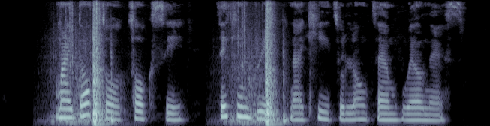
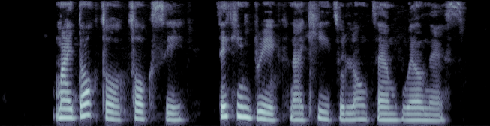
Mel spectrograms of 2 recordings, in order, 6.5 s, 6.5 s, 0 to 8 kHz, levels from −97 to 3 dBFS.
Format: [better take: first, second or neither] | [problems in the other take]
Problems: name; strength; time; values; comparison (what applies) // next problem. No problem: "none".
second | background sound (Drawer open or close / Wood); 3 dB above the speech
